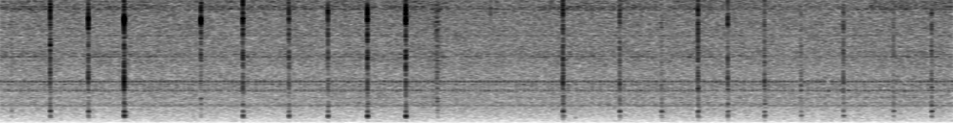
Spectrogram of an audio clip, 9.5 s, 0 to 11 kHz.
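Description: A blue pen taps along the plastic side of a clear plastic box of rolled socks standing on its edge, giving 16 quiet, short, bright ticks with a faint hollow plastic tone. The taps come at uneven intervals over a steady low hiss, with a longer pause in the middle.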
